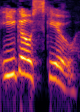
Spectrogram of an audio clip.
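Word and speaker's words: Egoscue: You could say ego skew.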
